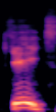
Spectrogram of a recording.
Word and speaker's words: K8s: essa abreviação de k8s ou a pronúncia né no inglês né que fica kates né a gente muita gente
